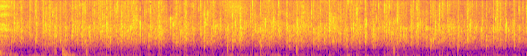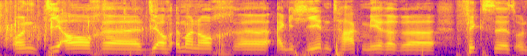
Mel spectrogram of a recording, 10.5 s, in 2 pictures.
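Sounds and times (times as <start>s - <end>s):
audience applause: 0.0s - 7.0s
speech: 5.4s - 10.5s.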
